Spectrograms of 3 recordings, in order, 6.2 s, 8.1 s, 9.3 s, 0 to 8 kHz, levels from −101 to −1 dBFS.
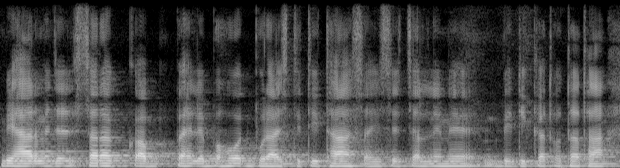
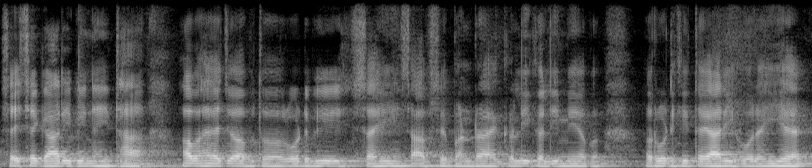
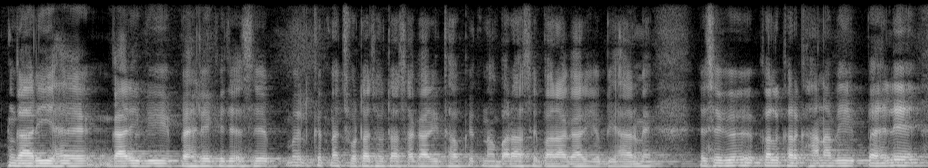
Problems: constant background noise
